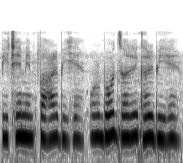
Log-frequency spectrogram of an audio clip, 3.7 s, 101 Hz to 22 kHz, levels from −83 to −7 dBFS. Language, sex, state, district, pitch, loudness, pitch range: Hindi, female, Arunachal Pradesh, Papum Pare, 235 Hz, -13 LUFS, 230-240 Hz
